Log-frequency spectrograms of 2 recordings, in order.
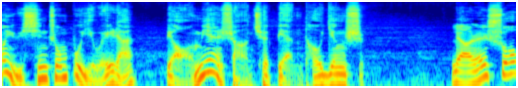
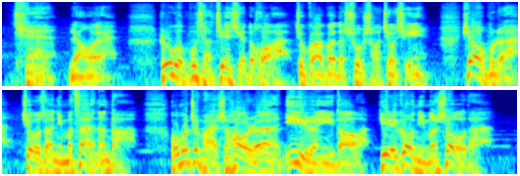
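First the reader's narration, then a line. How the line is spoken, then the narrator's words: Sneering chuckle. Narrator (Chinese): 双刀男嘿嘿笑道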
